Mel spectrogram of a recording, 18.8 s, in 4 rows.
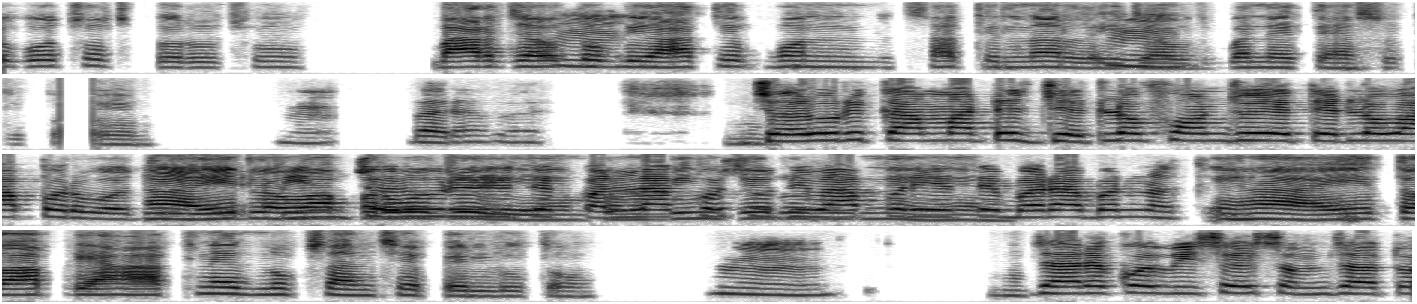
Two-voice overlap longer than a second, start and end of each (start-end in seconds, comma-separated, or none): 11.4-12.6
